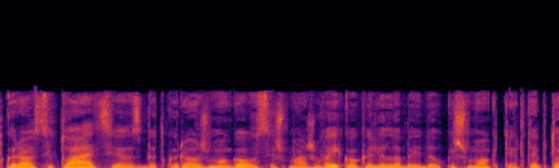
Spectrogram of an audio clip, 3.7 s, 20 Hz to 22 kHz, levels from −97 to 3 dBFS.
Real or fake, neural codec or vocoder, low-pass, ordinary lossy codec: real; none; 9.9 kHz; AAC, 48 kbps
